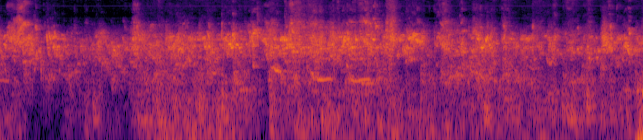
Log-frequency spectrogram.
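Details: Fairly quiet, steady chatter of budgerigar chicks: thin, scratchy squeaks run together throughout with a few faint lower chirps.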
